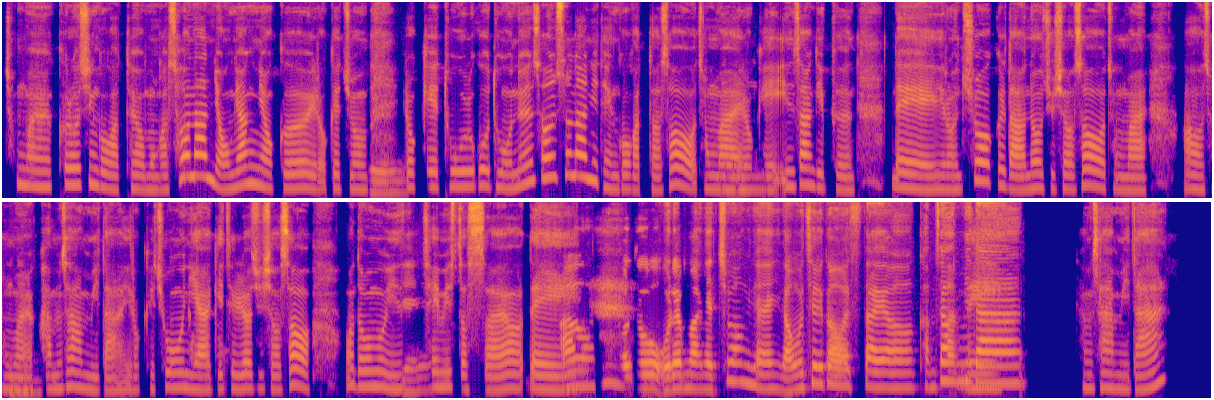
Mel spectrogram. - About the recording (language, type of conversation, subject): Korean, podcast, 여행 중에 만난 친절한 사람에 대해 이야기해 주실 수 있나요?
- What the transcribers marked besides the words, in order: laugh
